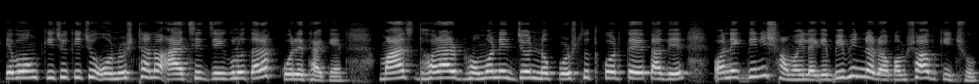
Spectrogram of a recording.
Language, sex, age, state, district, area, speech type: Bengali, female, 30-45, West Bengal, North 24 Parganas, rural, spontaneous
